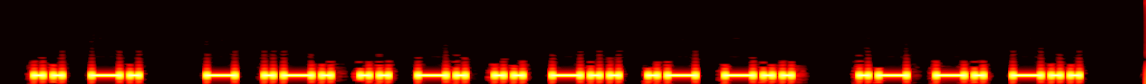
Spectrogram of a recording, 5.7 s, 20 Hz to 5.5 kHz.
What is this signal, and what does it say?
Morse code, heard as a keyed tone, about 25 wpm, 600 Hz. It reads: IN TRINIDAD AND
